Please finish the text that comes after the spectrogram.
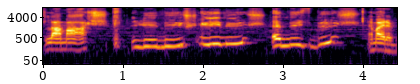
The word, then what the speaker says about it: La Marche: I guess it's time to march towards La March. I know it's pronounced La Marche.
